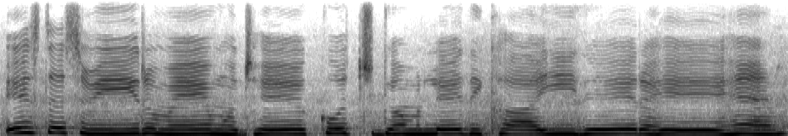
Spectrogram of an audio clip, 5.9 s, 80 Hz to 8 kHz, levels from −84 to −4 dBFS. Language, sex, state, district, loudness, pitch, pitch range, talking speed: Hindi, female, Madhya Pradesh, Katni, -8 LUFS, 255 Hz, 245-260 Hz, 100 wpm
